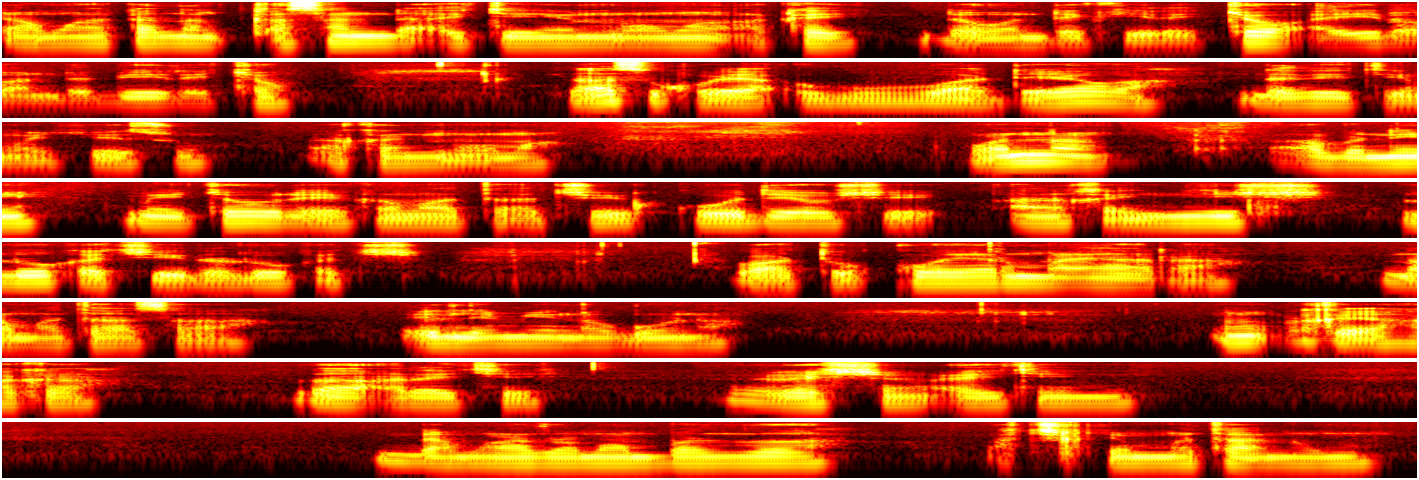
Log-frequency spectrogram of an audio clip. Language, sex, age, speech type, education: Hausa, male, 15-29, spontaneous, tertiary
